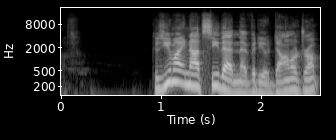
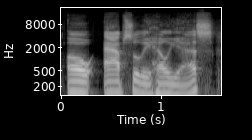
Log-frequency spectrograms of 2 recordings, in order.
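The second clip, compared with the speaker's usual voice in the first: ordinary talk, nothing marked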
